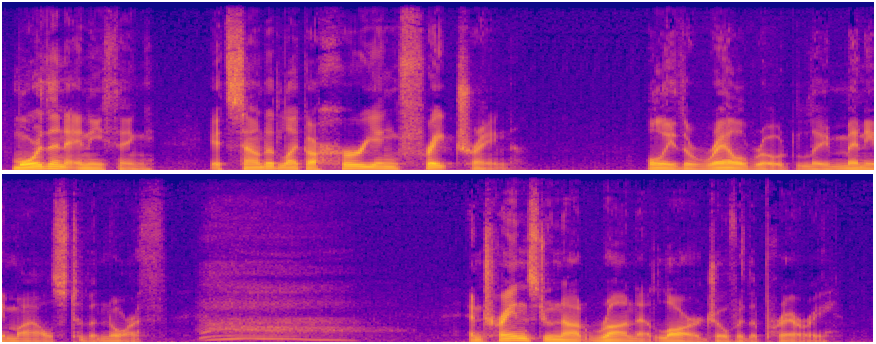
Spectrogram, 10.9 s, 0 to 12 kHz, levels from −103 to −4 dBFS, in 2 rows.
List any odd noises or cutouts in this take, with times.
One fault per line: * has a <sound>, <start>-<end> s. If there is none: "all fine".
* has a breath, 6.6-8.1 s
